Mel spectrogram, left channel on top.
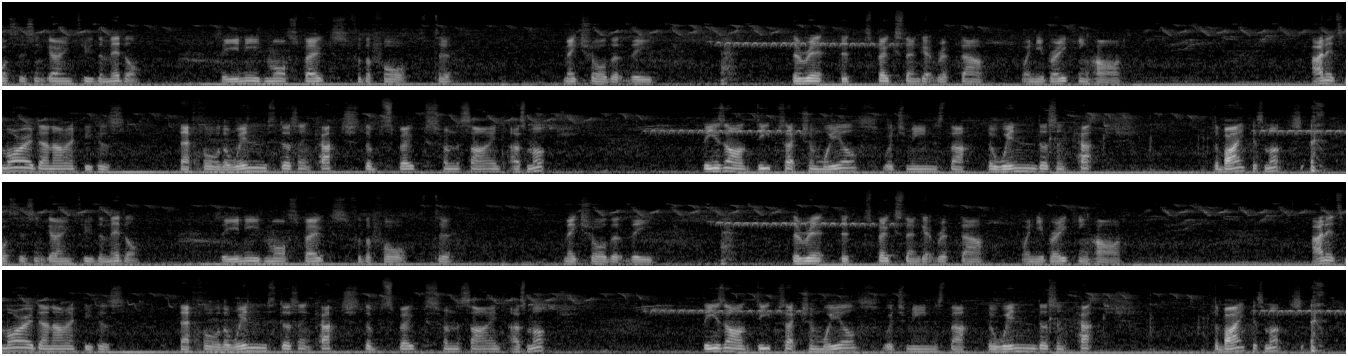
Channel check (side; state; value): both; normal; correlation 0.56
